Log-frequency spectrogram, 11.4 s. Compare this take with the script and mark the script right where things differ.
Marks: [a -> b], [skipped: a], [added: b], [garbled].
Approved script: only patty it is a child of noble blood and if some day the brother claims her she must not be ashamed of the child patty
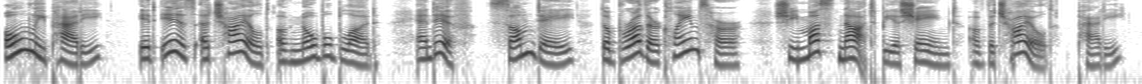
only patty it is a child of noble blood and if some day the brother claims her she must not be ashamed of the child patty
